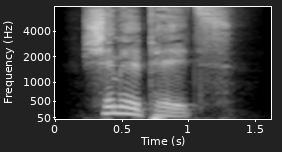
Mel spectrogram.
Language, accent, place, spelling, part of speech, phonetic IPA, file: German, Germany, Berlin, Schimmelpilz, noun, [ˈʃɪml̩ˌpɪlt͡s], De-Schimmelpilz.ogg
- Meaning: mold, mildew (fungal)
